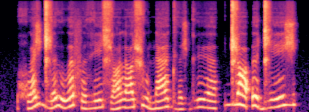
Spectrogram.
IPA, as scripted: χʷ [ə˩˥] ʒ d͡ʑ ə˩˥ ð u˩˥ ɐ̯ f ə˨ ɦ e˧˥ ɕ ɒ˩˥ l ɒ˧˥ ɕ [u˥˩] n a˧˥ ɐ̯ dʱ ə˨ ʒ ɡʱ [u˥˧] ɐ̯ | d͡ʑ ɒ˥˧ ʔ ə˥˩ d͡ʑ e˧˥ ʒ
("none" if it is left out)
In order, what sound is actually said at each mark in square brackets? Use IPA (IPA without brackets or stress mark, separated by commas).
a˩˥, u˥˩, ʏ˥˧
